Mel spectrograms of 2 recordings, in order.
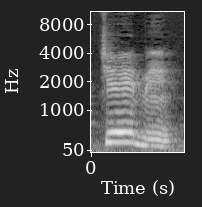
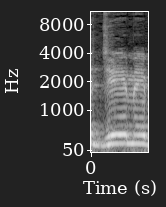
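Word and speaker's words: jiěmèi: क्या बनेगा, चे मे, और हम इसे जे मे भी कह सकते हैं, लेकिन चे मे जो है वो ज्यादा सूटेबल है, चे मे, तो इसका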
